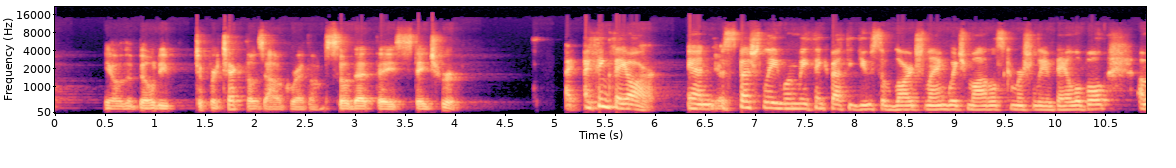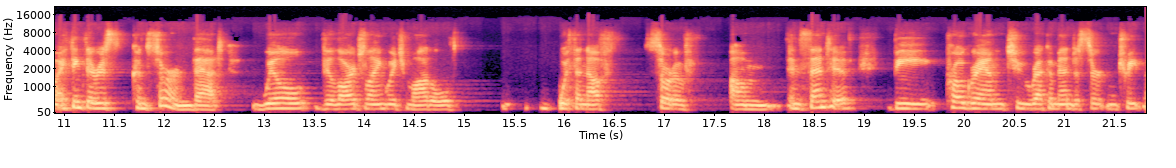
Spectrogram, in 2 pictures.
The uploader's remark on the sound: From WEDI's September 2023 virtual spotlight. Part 1 of our panel discussion on privacy and security concerns.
